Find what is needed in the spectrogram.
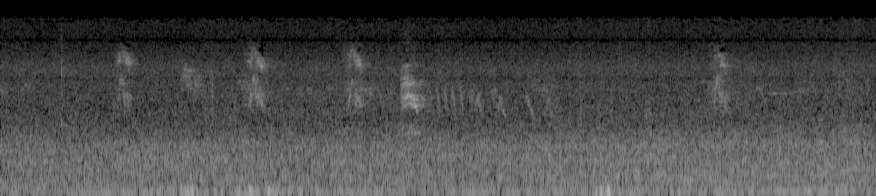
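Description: Faint, scattered high bird chirps: about half a dozen short calls, with a brief rapid trill about three seconds in, over near-silent outdoor background.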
